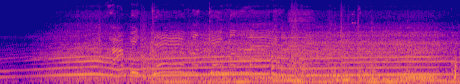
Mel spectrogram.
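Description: Game car from Need for Speed Payback driving steadily, a sustained engine tone rising and falling through gear shifts with brief tire noise, loud and continuous, with a voice talking over it.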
